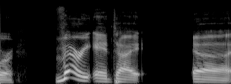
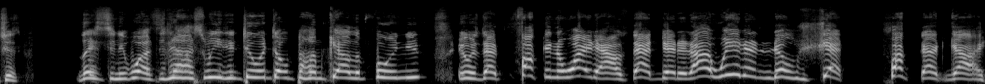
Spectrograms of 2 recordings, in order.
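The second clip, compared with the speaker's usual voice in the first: put-on very high, frantic, panicked old-lady pleading; 13 semitones higher than usual. Speaker retelling an old lady he saw, imitating a panicking old lady. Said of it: "I saw some old lady freaking out".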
